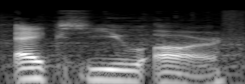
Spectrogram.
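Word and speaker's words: Xûr: It's spelled. His name's spelled X-U-R.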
